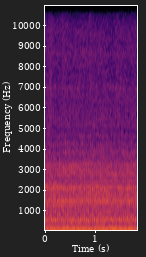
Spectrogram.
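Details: Mahindra Bolero diesel at idle after a power steering pump repair: it settles into a steady, even idle with no pump whine or groan and no leaks; power steering sounds healthy.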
